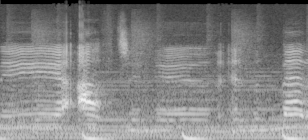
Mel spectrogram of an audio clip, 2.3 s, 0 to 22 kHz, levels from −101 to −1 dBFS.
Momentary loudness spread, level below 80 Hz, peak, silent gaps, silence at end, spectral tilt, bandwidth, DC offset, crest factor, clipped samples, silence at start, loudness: 10 LU; -24 dBFS; 0 dBFS; none; 0 s; -3.5 dB/octave; 19.5 kHz; under 0.1%; 16 dB; under 0.1%; 0 s; -16 LUFS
